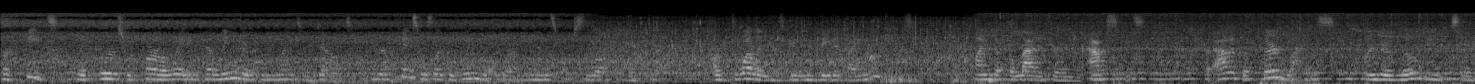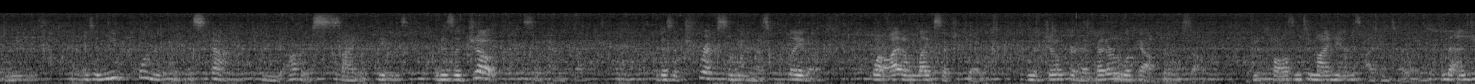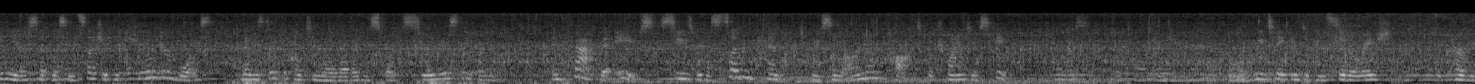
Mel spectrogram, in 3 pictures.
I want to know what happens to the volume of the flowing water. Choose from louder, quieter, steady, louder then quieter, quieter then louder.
steady.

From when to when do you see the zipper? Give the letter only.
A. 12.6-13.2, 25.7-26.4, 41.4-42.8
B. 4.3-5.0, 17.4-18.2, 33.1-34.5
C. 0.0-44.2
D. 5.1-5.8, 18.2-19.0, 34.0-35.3
A.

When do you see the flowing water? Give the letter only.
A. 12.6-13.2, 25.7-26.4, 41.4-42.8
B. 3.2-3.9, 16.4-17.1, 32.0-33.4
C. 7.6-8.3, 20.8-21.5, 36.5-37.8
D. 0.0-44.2
D.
